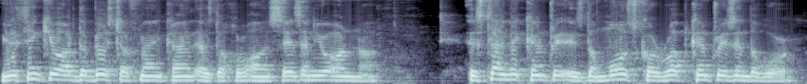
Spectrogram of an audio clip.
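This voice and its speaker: A man's voice: on the high side, steady tone, quick pace, vocal fry, dark tone. A man hosting a live-stream debate, reading viewer comments aloud and answering in combative, mocking, non-native English. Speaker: online religious debate host.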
